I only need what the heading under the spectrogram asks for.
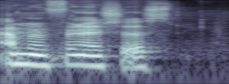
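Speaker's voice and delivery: talking with mouth full of food. Eating a peanut butter cookie while talking, talking with mouth full. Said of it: "talking with my mouth full".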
